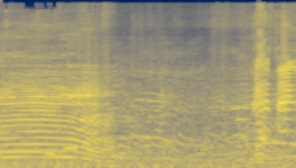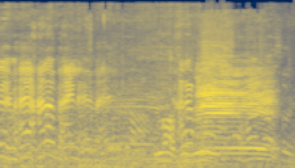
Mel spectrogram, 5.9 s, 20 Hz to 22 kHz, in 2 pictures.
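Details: Cows with calves at Raniganj haat cattle market in Dinajpur, July 2, 2026: a long, drawn-out moo opens, then further lowing bursts near the middle and end, over steady crowd chatter and bargaining voices.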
